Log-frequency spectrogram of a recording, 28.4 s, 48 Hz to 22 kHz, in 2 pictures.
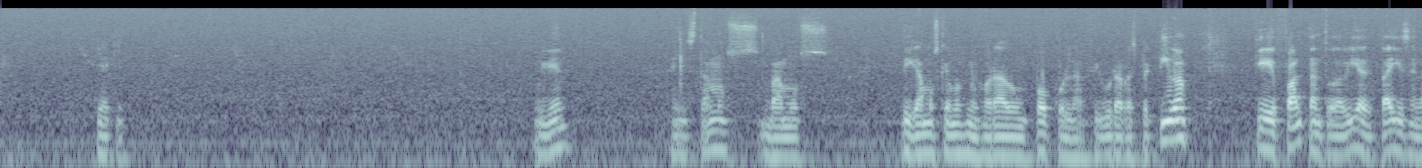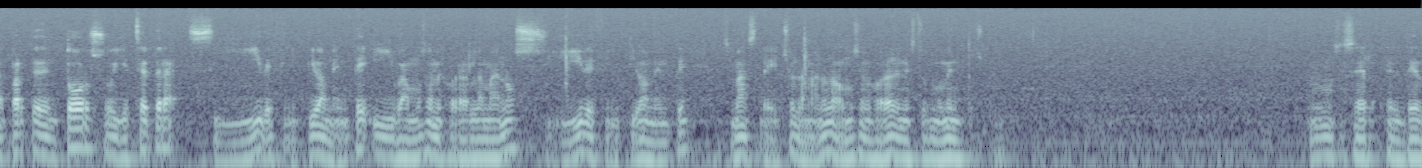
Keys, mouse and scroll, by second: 0.3 click, 7.1-7.6 ctrl+scroll down 2, 9.9 click, 18.7 middle click, 20.1-20.5 ctrl+scroll up 2, 21.9 click, 22.2-23.0 scroll up 6, 24.7 click, 25.3 click, 26.5-28.1 drag.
